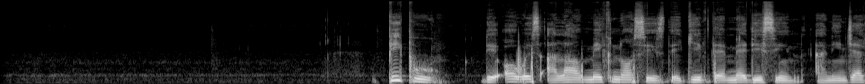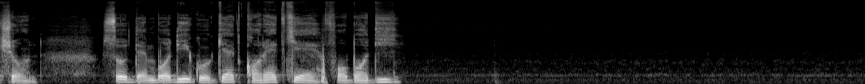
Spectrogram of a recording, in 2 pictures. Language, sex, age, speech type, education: Nigerian Pidgin, male, 30-45, spontaneous, tertiary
